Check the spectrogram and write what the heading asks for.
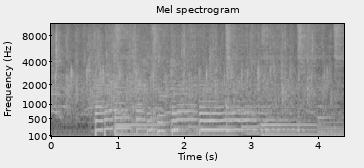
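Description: Live band playing an instrumental passage over audience applause: bass and guitar notes come in strongly under a second in, with cymbal or clapping hiss on top.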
